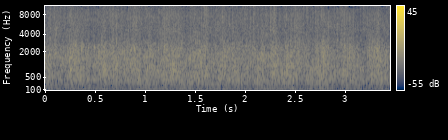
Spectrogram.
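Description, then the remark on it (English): A crowd claps steadily for a few seconds, a dense, continuous patter of many hands at a fairly low level, with no voices rising above it: applause for the church members who are present. “And so I'd like to give them a round of applause for the members that are here.”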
